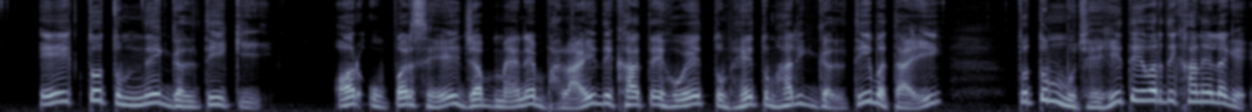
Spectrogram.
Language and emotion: Hindi, disgusted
